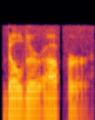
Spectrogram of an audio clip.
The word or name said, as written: builder-upper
